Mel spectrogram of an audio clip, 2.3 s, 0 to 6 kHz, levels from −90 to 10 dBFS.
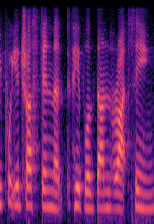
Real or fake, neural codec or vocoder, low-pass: fake; codec, 16 kHz, about 1 kbps, DyCAST, with the encoder's durations; 5.4 kHz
